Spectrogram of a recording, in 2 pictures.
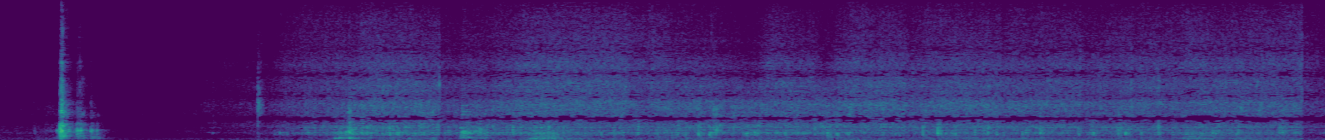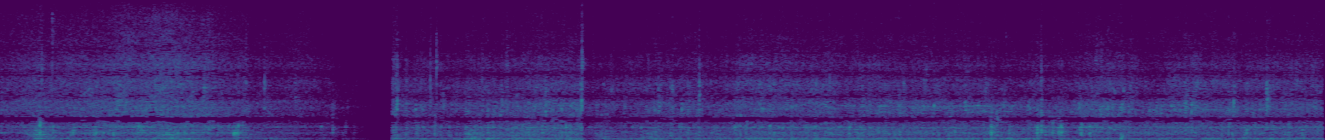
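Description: Poori deep-frying in hot oil in a kadai, a steady sizzle. It breaks off for a moment about two-thirds through and resumes. A short knock comes about half a second in.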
